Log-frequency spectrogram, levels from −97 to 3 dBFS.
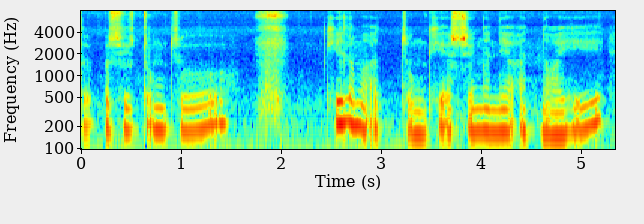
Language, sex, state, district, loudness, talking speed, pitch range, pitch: Mizo, female, Mizoram, Aizawl, -21 LUFS, 155 wpm, 170-205 Hz, 180 Hz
